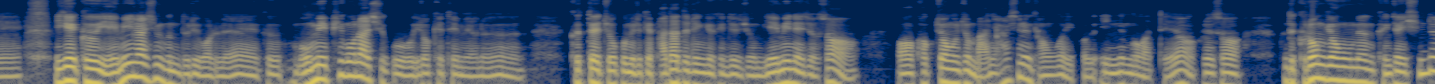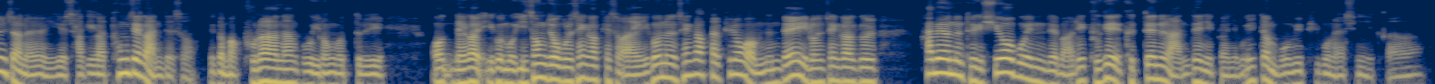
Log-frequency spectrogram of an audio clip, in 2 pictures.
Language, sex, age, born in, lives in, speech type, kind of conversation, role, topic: Korean, male, 45-49, South Korea, South Korea, conversation, advice, advisor, 일상에서 쉽게 마음챙김 습관을 어떻게 만들 수 있을까요?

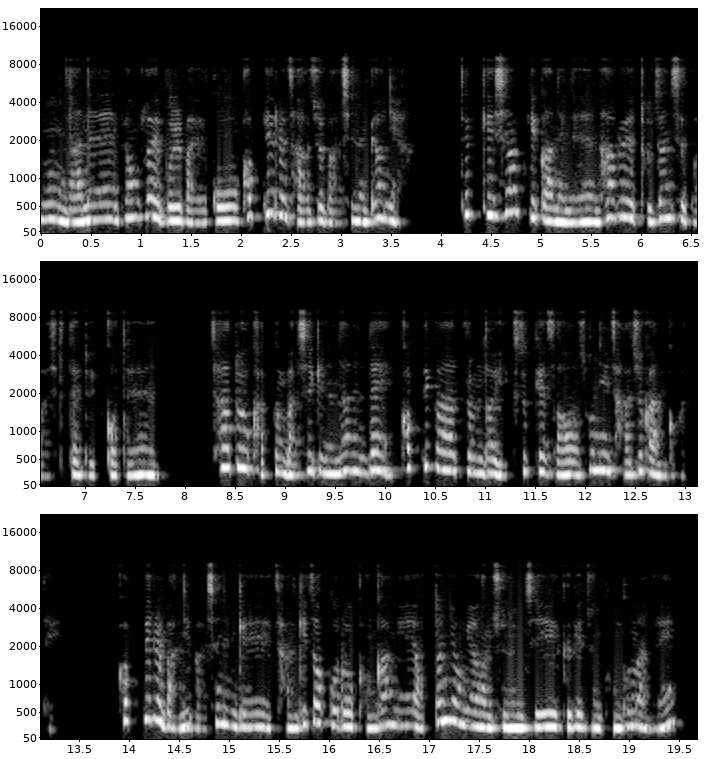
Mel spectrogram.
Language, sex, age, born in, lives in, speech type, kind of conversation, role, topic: Korean, female, 45-49, South Korea, United States, read, expert-assistant, asker, 정말 하루에 8잔의 물을 마셔야 건강에 좋은가요?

